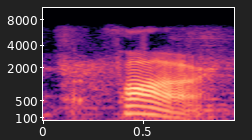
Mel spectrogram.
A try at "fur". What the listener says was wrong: you're skipping between saying the word far, like far away, okay, and then pronouncing a foo plus an so saying fur. Instead of fur, pronounce a word like fur, like her, okay? So imagine the word her, but just replace the H with an F, fur.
